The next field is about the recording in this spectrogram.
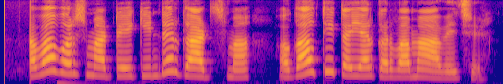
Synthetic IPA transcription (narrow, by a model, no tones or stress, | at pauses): əʋaʋəɾʃmaʈekiɳɖəɾɡaɾɖsmã | əɡawt̪ʰit̪əjaɾkəɾʋamãaʋet͡ʃʰe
